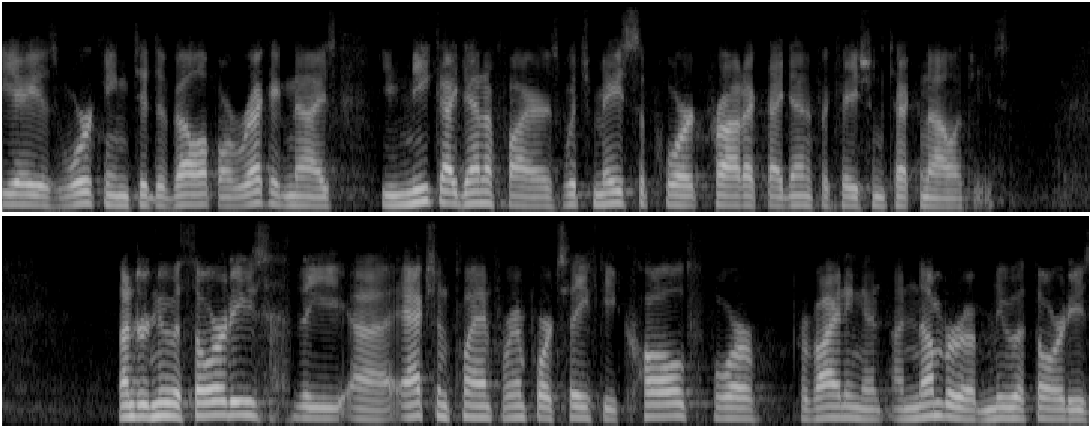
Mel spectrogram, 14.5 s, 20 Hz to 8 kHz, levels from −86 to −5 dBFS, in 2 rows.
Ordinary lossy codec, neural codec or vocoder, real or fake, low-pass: Opus, 16 kbps; codec, 16 kHz, 2 kbps, FunCodec, trained on Chinese and English, 25 frames a second; fake; 7.2 kHz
